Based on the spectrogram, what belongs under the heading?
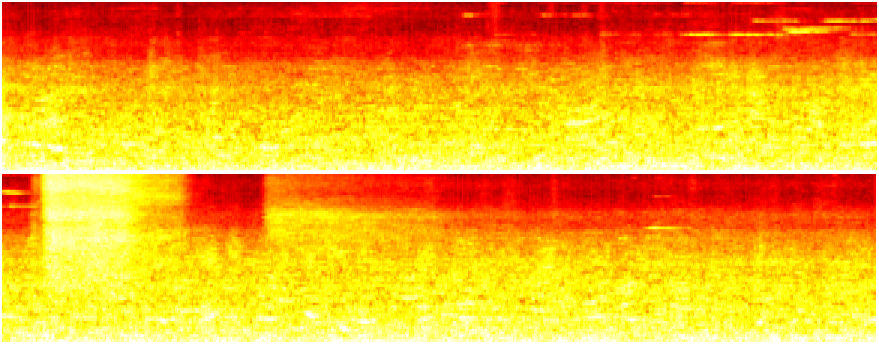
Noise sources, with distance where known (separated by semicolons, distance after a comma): large-sounding engine, near; person or small group talking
